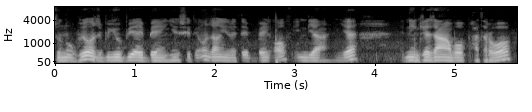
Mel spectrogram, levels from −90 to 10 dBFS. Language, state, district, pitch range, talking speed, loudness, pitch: Kokborok, Tripura, West Tripura, 105-115 Hz, 155 wpm, -20 LUFS, 110 Hz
